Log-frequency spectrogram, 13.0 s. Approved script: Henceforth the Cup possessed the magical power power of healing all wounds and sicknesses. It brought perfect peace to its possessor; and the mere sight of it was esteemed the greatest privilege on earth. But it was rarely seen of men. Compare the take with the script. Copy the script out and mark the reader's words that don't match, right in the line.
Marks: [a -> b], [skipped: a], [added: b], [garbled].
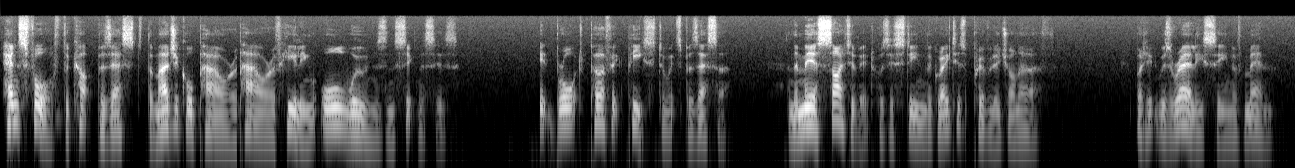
Henceforth the Cup possessed the magical power power of healing all wounds and sicknesses. It brought perfect peace to its possessor; and the mere sight of it was esteemed the greatest privilege on earth. But it was rarely seen of men.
